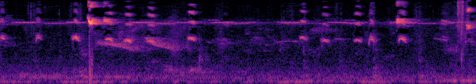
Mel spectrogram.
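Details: Green-winged saltator song played to rouse cold, non-singing saltators. One or two rich, downward-slurred whistles sound early, then scattered short high chirps repeat over a constant thin high tone.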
